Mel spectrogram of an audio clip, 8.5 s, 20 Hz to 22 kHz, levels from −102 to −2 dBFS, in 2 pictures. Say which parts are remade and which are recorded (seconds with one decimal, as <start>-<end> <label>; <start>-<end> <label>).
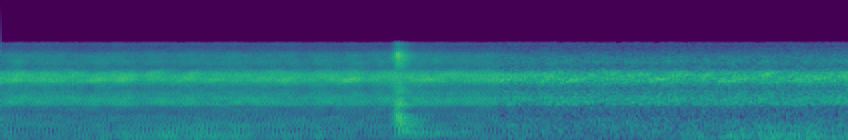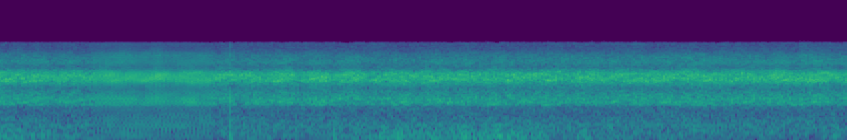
0.0-2.5 remade; 2.5-4.7 recorded; 4.7-5.3 remade; 5.3-8.5 recorded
